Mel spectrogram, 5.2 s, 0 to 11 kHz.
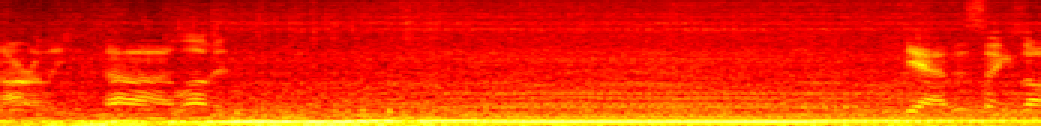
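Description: A 1966 Plymouth Satellite with a 426 HEMI engine revs at about half throttle, a loud, deep, sustained roar that rises and holds close by, with voices briefly at the start and end.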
